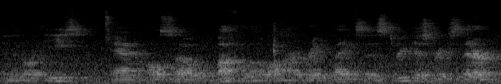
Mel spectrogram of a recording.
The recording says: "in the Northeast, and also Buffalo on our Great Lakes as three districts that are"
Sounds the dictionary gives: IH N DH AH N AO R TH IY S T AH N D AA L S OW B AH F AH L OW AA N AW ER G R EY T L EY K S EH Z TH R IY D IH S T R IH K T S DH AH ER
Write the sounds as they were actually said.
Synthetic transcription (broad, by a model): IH N DH AH N AO R TH IY S T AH N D AA L S OW B AH F AH L OW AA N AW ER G R EY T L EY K S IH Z TH R IY D IH S T R IH K T S DH AH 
